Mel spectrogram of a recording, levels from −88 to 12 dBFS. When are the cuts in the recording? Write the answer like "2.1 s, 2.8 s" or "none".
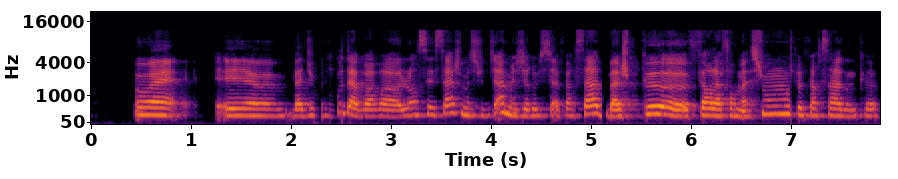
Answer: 5.1 s, 7.0 s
